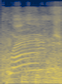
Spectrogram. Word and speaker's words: Grimes: Grimes rhymes with dimes on time right there.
